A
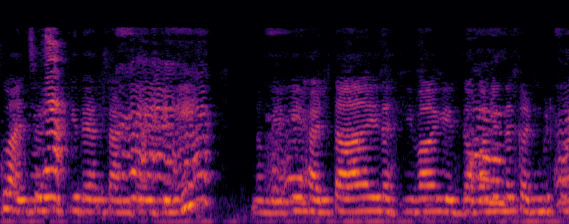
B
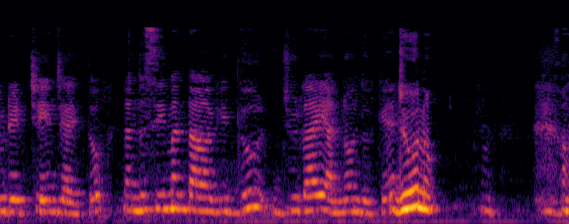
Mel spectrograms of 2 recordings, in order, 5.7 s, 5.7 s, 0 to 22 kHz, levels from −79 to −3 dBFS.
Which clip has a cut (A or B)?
B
